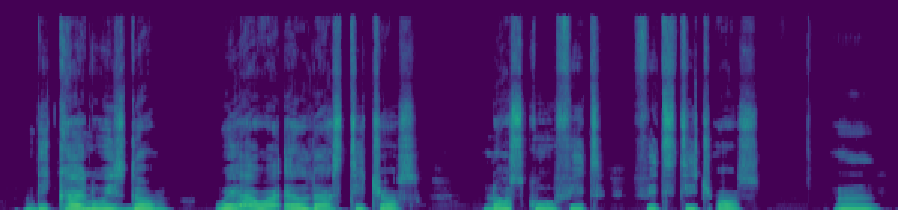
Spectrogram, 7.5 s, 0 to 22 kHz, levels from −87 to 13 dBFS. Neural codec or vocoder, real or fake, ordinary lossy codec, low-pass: none; real; none; none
